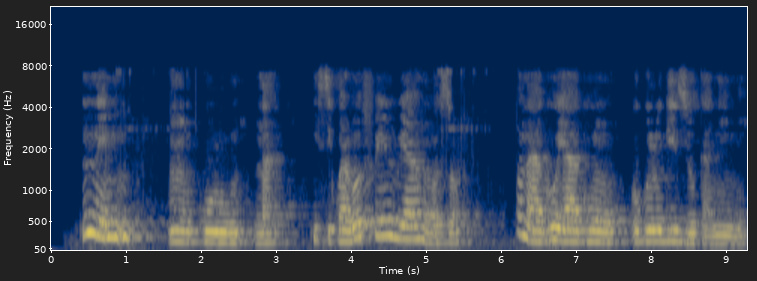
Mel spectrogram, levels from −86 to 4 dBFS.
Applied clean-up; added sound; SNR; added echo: neural separator model SepFormer DNS4.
